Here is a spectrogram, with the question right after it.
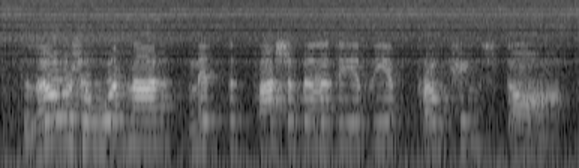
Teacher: He was a New Yorker who had the prestige pattern of the upper class in New York, and it was really R-less.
